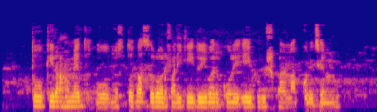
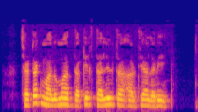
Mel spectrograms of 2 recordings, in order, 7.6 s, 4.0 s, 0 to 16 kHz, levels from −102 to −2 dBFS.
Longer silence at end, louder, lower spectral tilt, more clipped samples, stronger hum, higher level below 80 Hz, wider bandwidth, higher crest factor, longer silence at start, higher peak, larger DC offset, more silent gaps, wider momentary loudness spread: first, 0.8 s vs 0.6 s; second, -21 LUFS vs -17 LUFS; second, -7 dB/octave vs -8.5 dB/octave; neither; neither; about the same, -62 dBFS vs -64 dBFS; first, 7.8 kHz vs 7 kHz; about the same, 18 dB vs 16 dB; first, 0.65 s vs 0.45 s; about the same, -2 dBFS vs -2 dBFS; neither; neither; first, 10 LU vs 7 LU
